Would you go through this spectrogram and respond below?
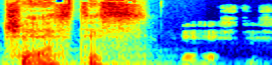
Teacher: It may be that we have an unwritten glottal stop between these vowels.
